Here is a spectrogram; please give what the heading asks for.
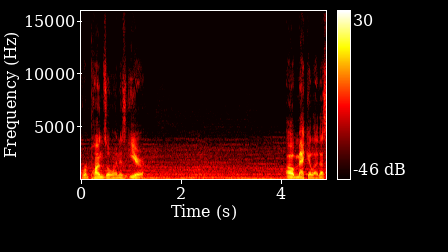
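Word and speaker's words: Miquella: Oh, Mekula, that's how you say her name.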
